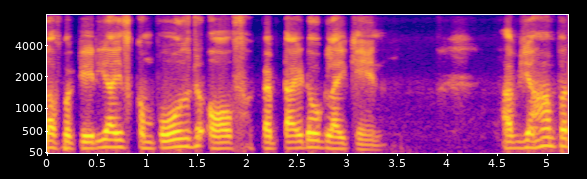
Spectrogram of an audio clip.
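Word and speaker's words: peptidoglycan: तो cell wall of bacteria is composed of पेप्टाइडोग्लाइकेन। अब यहाँ पर ना बच्चों को इसकी प्रोनाउंसिएशन नहीं आती है, प्रोनाउंसिएशन यानी कि तलफ़ुज़। पेप्टाइडोग्लाइकेन, पेप्टाइडोग्लाइकेन ये एक ऐसा केमिकल है, a complex material made of amino acids and sugars।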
